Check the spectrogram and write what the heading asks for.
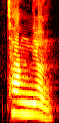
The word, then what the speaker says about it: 작년: 작년, 작년, 작년. Năm ngoái. Các bạn chú ý với cái phát âm là thành 작년. Viết là chắc nhưng phát âm là chẳng.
